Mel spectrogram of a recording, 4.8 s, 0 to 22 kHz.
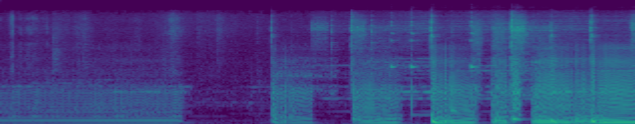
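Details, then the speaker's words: Dayton Audio DC130AS-8 replacement woofer in a Polk Audio RTI-28, mic close up: music with buzzy rasp on bass hits; voice coil rubbing/binding, misassembled from factory, sound clears when pressing the cone. "The voice coil is binding. This thing is not assembled correctly from the factory. It shouldn't be a buzzing bass like that."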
